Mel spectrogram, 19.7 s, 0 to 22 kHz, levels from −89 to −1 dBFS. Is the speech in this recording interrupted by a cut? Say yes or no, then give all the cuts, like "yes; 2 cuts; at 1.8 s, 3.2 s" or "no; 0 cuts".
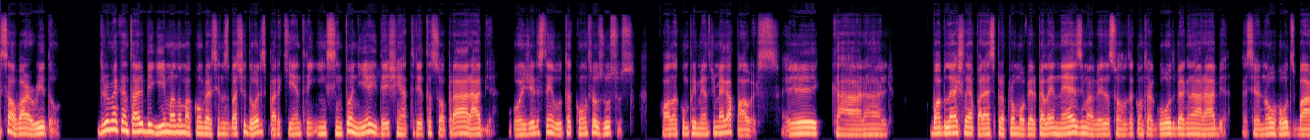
yes; 1 cut; at 18.5 s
